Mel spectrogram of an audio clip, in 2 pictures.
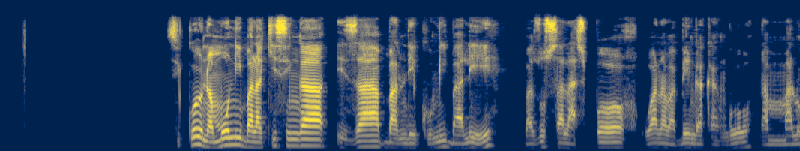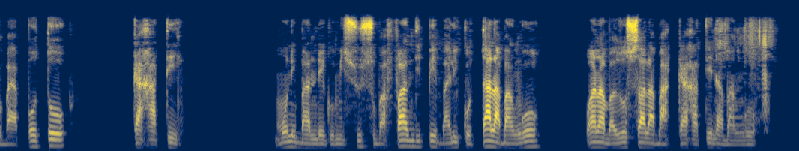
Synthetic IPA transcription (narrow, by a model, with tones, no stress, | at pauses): si˨ko˦jo˦na˨mɔ˦ni˦ba˨la˨ki˦si˦ŋɡa˦e˨za˦ba˨nde˨kʰo˨mi˦ba˨le˦ | ba˨zo˦sa˦la̰˨spɔ˦ʁwa˦na˦ba˨be˦ŋɡa˨ka˨ja˨ŋɡo˦na˨ma˨lo˨ba˨ja˨po˦to˦ | ka˨ʁa˨te˦ | a˨mɔ˦ni˦ba˨nde˨ko˨mi˨su˦su˨ba˨fa˦ndi˦pe˦ba˨li˦ko˨ta˦la˨ba˨ŋɡo˦ | wʔa˦na˦ba˨zo˦sa˦la˨ba̰˨ka˨ʁa˨te˦na˨ba˨ŋɡo˦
